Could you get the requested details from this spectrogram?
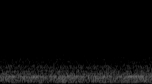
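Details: Kenmore Oasis washer spinning, control fault stopping it before 400–900 rpm: steady rough low-mid rumble, dry grind of worn tub bearings needing replacement.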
